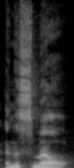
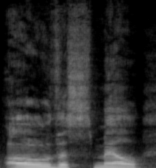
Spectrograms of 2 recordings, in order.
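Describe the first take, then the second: First: Said in the usual way. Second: Slow, dreamy relish on oh, the smell; savouring. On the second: A narrator's reading. Narrator reliving the sausage biscuit smell, slow and dreamy. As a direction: linger over it like you can still smell it.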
